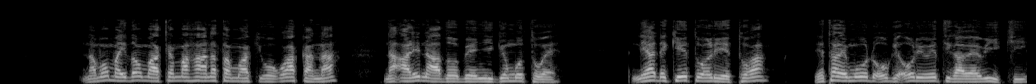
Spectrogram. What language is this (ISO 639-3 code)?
kik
